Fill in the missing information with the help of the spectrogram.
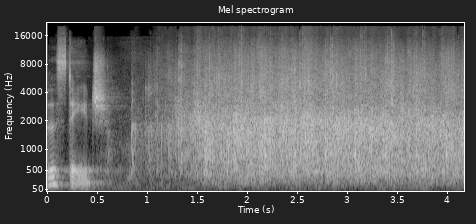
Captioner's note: crowd applauding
